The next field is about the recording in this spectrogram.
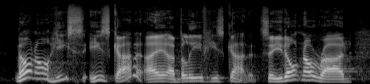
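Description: A man's voice carries vocal fry and sits fairly high for his sex, swinging very widely in pitch as he talks at a moderate pace. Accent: Canadian. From Canada. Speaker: pastor. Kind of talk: sermon. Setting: church.

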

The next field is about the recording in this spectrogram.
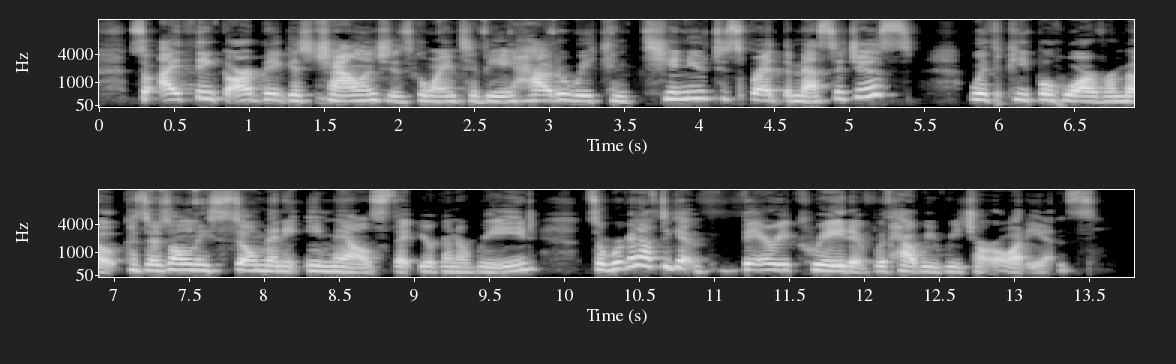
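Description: A woman with a New York accent at a moderate pace, lively in intonation, on a very clean recording with a silent background. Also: medium pitch for a woman. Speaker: corporate compliance executive. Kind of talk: interview.

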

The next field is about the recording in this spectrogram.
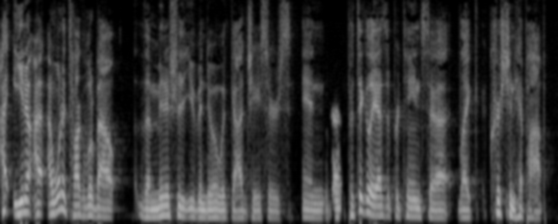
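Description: In a plain, everyday voice, a man speaks at a fairly quick pace with fairly low pitch and lively intonation. The recording is very clean, with a silent background. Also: hardly any pauses. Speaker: podcast host. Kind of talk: casual interview.

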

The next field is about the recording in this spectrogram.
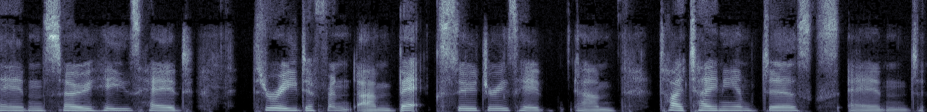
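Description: With a New Zealand accent, a woman speaks at a medium pitch in a dark, mellow tone with fairly even intonation, the sound dry and close with no echo over a quiet background. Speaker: author and church leader. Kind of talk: casual chat.

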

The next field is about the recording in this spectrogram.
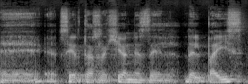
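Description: Noticeable background noise and audible room echo surround the speaker. A man talks with lively intonation. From Mexico. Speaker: singer-songwriter. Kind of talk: interview. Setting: on location in Toluca.

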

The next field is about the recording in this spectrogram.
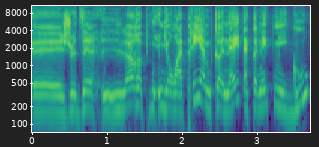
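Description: A woman talks at a moderate pace with a Quebec accent. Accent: Québécois French. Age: 30s. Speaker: Twitch streamer and former TV gaming columnist. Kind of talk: interview. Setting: recorded live stream with chat.

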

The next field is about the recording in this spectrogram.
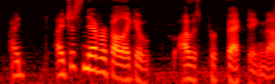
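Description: A woman with an American accent, very fast and fairly low in pitch, with vocal fry and very wide pitch swings. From US South, Charleston, South Carolina. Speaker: muralist. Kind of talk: casual interview. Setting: outdoors at mural site. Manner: halting.

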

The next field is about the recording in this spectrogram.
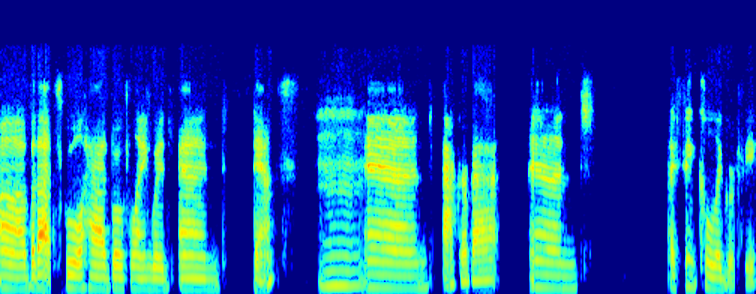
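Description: A woman with a New York accent and fairly low pitch, at a very slow pace with long, frequent pauses, in a dry, close sound with no echo. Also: ordinary pitch variation. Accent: New York area American. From US Northeast, Westchester County, New York. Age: 20s. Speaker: dancer and personal trainer. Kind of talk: casual interview chat. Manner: laughs often.

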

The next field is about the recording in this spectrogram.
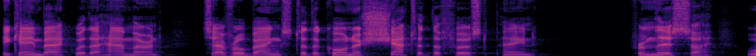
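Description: A quiet background under someone reading aloud in a natural voice.

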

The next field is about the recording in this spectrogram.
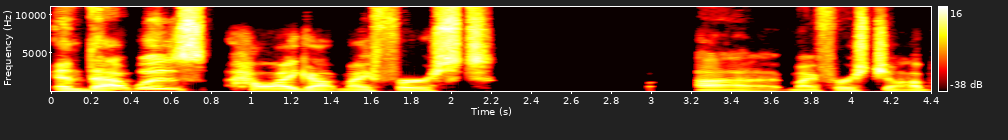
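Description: Against a quiet background, a man with an ordinary speaking voice talks fairly slowly in a dry, close sound with no echo. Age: 40s. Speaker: nonprofit founder. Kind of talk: interactive presentation. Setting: video call.

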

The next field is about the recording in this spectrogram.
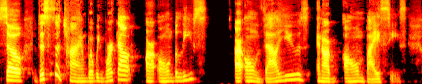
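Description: Lively intonation and a somewhat breathy quality mark this voice with an American accent. The recording is very clean, with a silent background and a dry, close sound with no echo. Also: man. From US South, Georgia. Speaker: podcast co-host. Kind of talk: casual podcast discussion. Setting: home recording during quarantine.

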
